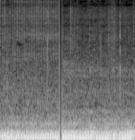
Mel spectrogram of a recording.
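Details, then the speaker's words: Drag-race Neon engine, cold start just after reusing a sanded and polished rod bearing that had caused knocking: steady, even low idle rumble with no knocks or ticks; healthy at idle before warm-up. "But for right now, it seems to be good. I'm gonna wait till it warms up, and then I'm gonna give it a few revs, see if I can hear anything in the engine"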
